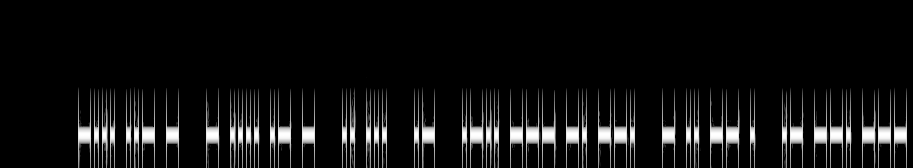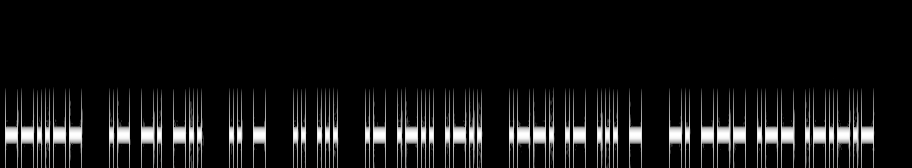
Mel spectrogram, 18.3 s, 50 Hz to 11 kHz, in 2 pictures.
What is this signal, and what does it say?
Morse code, heard as a keyed tone, about 30 wpm, 700 Hz. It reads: BUT THAT IS A LONG TIME AGO, AND IT IS ALL PAST NOW.
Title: Sentences from Top 600 Words 30wpm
